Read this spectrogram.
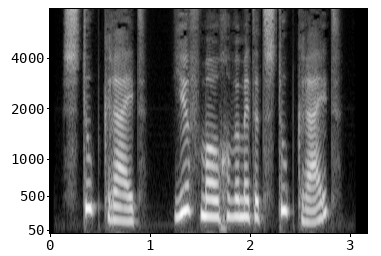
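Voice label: "stoepkrijt", Dutch; Spelling Gr6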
